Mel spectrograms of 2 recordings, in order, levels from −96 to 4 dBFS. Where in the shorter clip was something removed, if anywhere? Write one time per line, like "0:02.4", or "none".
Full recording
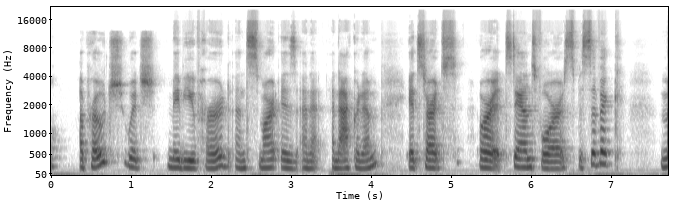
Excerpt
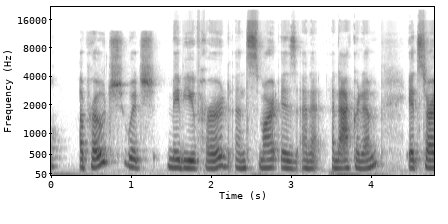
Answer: none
